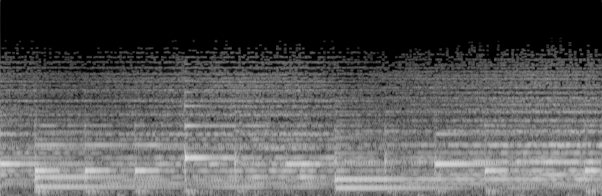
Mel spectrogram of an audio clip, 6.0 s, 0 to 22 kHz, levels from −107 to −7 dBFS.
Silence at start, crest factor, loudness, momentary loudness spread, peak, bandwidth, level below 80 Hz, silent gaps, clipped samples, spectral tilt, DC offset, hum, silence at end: 0 s; 16 dB; -30 LUFS; 5 LU; -14 dBFS; 8.4 kHz; -58 dBFS; none; under 0.1%; -6.5 dB/octave; under 0.1%; none; 0 s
